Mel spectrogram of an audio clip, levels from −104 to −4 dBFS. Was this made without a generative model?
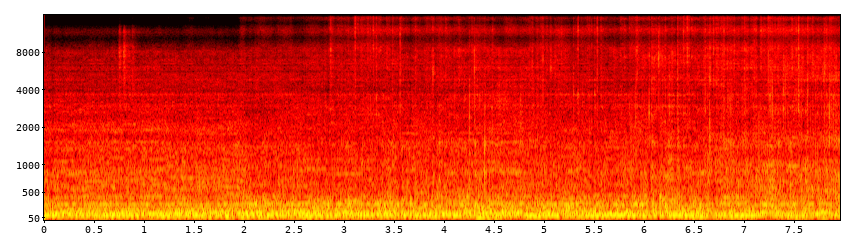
no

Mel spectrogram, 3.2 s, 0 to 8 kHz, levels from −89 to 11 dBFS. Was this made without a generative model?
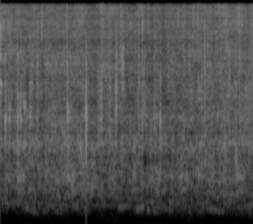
no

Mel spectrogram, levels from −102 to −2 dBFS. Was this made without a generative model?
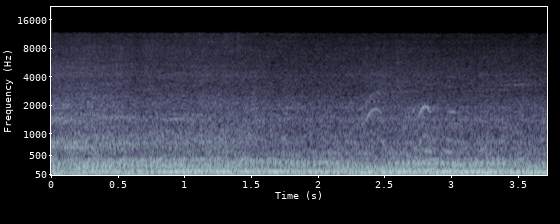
yes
